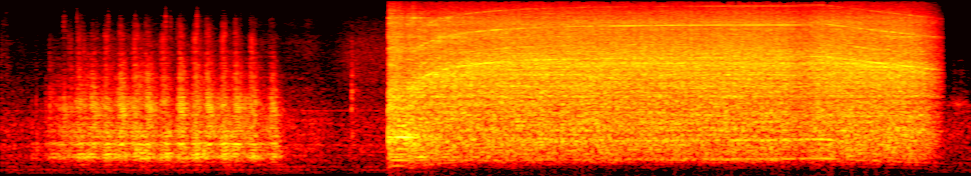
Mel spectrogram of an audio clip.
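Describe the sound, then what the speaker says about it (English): Plywood is cut for a teardrop trailer bulkhead, starting with a few seconds of rhythmic back-and-forth hand-saw-like strokes, then a loud, steady power-saw whine that runs through the board for about six seconds and stops; no talking. "I've got my plywood set up on the table, so we'll get it marked and cut."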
